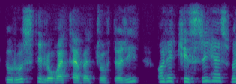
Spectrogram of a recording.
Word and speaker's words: کسری: تلفظ درست کسرا و کسری هر دو صحیحه درست رو شما میفرمایید ولی کسرام تلفظ کنیم ایراد نداره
